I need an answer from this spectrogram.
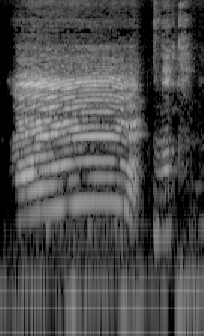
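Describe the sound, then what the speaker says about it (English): Cow on a farm giving a single long, loud moo of nearly two seconds that trails off, followed by a short quieter sound. "Hi, I am a cow."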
